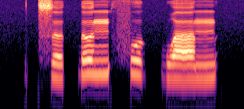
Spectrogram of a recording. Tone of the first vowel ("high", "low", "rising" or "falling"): rising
